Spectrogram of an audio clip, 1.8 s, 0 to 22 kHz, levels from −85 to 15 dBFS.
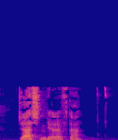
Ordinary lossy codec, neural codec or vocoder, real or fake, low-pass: MP3, 32 kbps; none; real; 9.9 kHz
